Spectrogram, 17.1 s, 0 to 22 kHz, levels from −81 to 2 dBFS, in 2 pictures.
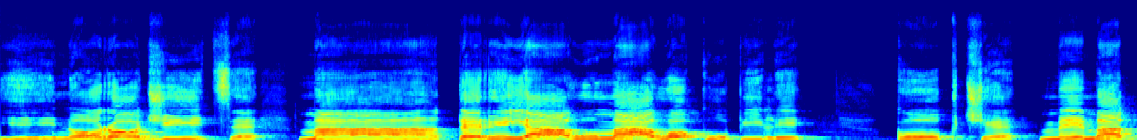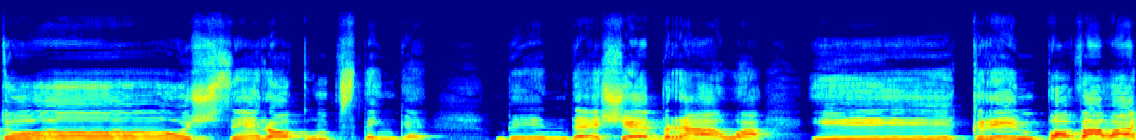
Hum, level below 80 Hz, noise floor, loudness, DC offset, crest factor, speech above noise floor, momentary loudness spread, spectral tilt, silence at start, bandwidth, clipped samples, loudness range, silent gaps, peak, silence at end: none; -66 dBFS; -60 dBFS; -19 LUFS; under 0.1%; 18 dB; 40 dB; 11 LU; -2 dB/octave; 0 s; 19 kHz; under 0.1%; 5 LU; none; -2 dBFS; 0 s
